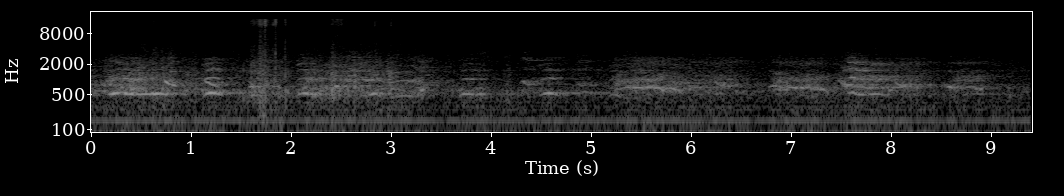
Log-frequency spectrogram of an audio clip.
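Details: Rabbit-chasing dogs and pups at Relay Hunt club give quieter, more distant bays in short pulsing bouts, several voices overlapping. A constant low hum runs underneath.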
